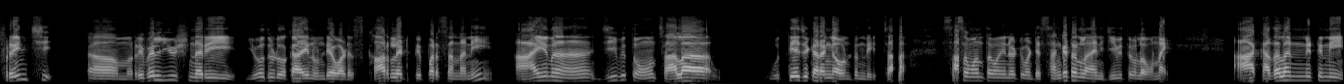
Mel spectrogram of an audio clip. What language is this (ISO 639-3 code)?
tel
